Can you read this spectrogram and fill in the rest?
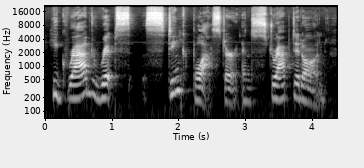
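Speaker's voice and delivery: plain reading voice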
